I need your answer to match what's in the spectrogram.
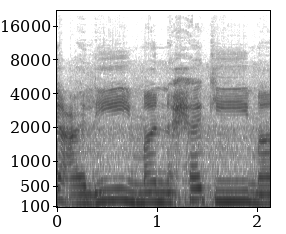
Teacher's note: علیمن حکیمہ، علیمن حکیمہ یہاں پہ اظہار کا قاعدہ ہو رہا ہے کیونکہ نون تنوین کے بعد ہا آیا ہوا ہے اور ہا جو ہے حروف ہلکی میں سے ہے تو نون تنوین کی آواز کو ظاہر کر کے پڑھیں گے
